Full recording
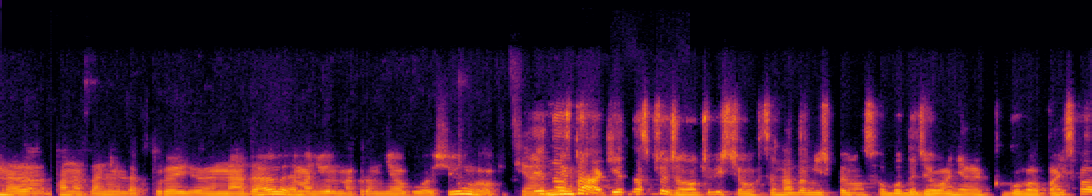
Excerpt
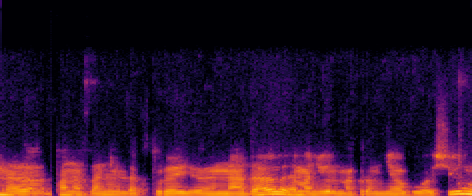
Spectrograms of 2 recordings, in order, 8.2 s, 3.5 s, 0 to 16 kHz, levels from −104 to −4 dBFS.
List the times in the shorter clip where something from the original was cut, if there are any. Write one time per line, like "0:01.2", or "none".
none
